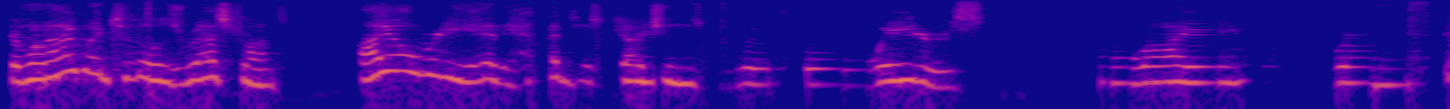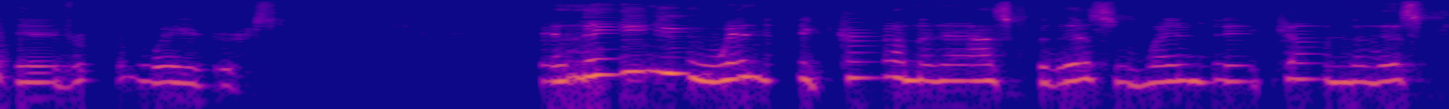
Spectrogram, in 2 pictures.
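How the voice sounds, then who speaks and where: A man's voice: very high-pitched, a little slow, lo-fi sound, music in the background. A man giving business advice over a remote call, his audio breaking up and cutting out, speaking emphatically and checking in with his listeners. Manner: emphatic, repeats words and checks in with "okay?". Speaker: business mentor.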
